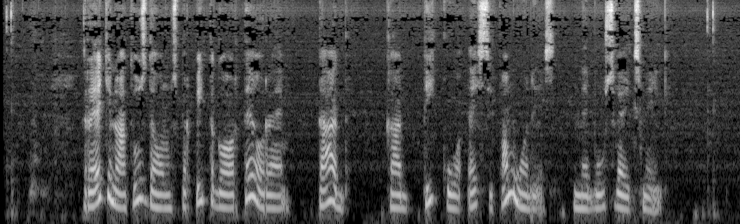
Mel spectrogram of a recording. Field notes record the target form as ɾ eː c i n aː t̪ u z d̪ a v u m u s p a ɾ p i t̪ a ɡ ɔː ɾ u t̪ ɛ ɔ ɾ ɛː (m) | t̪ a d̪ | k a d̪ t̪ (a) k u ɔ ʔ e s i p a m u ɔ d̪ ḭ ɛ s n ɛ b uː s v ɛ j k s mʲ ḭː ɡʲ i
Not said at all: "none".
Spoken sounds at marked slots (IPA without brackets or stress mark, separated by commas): m, i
